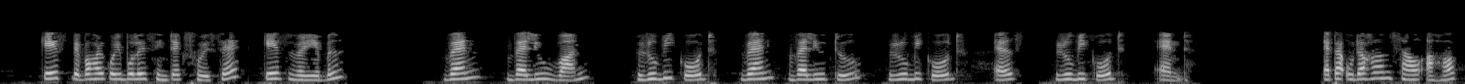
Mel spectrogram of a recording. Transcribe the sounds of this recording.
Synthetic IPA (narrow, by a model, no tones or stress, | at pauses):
kesbɛbɔɦaɹkoɹibɔlojsintɛkshojsɛ | kesvɛɹiebəl | wɛn | vɛljuwan | ɹubikod | wɛnvɛljutu | ɹubikod | ɛls | ɹubikod | ɛnd | ɛtaʔudaɦɔɹɔnsaʊʔaɦɔk̚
